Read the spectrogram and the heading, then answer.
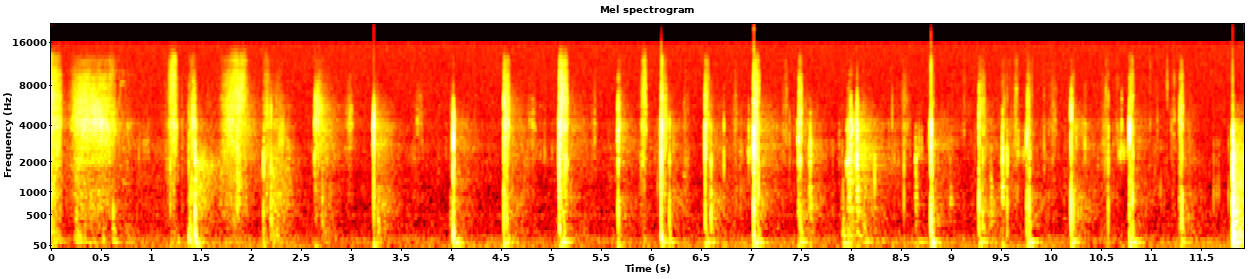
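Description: Footsteps of three people getting up, leaving a room and going upstairs: many steady, sharp thuds in an even walking rhythm, fairly faint and alone.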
